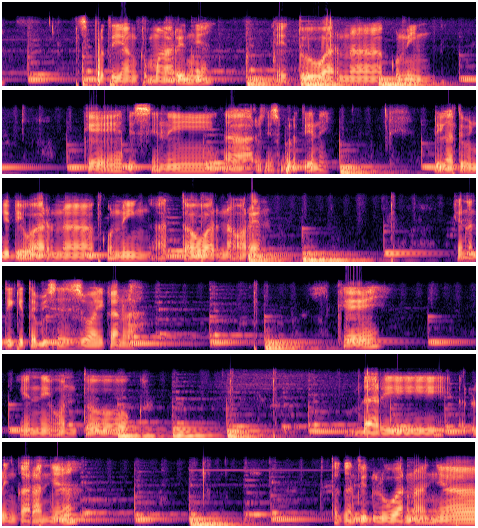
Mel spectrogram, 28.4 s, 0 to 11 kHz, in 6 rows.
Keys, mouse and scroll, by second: 4.0 ctrl+z, 5.6 ctrl+z, 9.2-17.4 drag, 18.0-25.7 drag, 26.2 ctrl+z, 28.1-28.4 drag.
